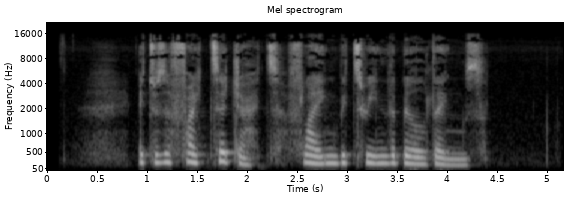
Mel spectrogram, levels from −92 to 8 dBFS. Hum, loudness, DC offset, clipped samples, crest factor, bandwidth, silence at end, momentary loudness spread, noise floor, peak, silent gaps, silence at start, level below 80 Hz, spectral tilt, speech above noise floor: none; -26 LUFS; under 0.1%; under 0.1%; 24 dB; 16 kHz; 0.75 s; 9 LU; -68 dBFS; -4 dBFS; none; 0.55 s; -76 dBFS; -3 dB/octave; 41 dB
